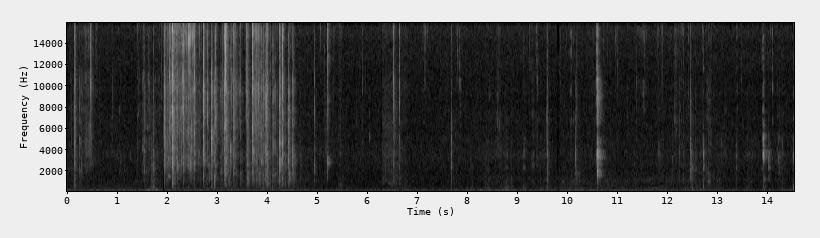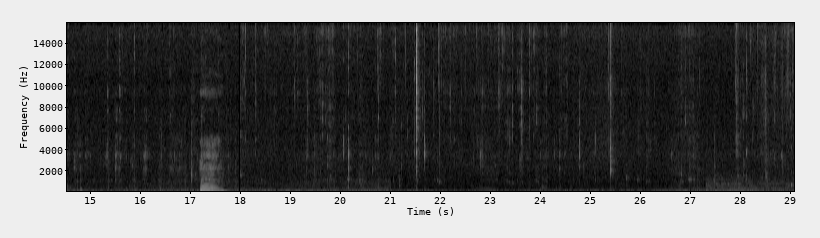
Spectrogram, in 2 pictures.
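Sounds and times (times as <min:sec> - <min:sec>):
plastic wrapper crinkling: 0:00.0 - 0:00.6, 0:01.4 - 0:05.3
faint chewing: 0:07.6 - 0:10.7, 0:11.7 - 0:29.0.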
